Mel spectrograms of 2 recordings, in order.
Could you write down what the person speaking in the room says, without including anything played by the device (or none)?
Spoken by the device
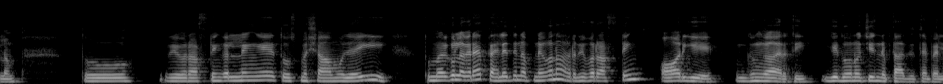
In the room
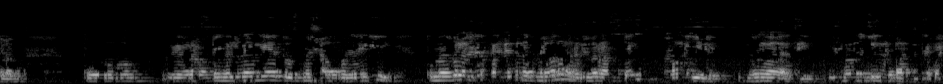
none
